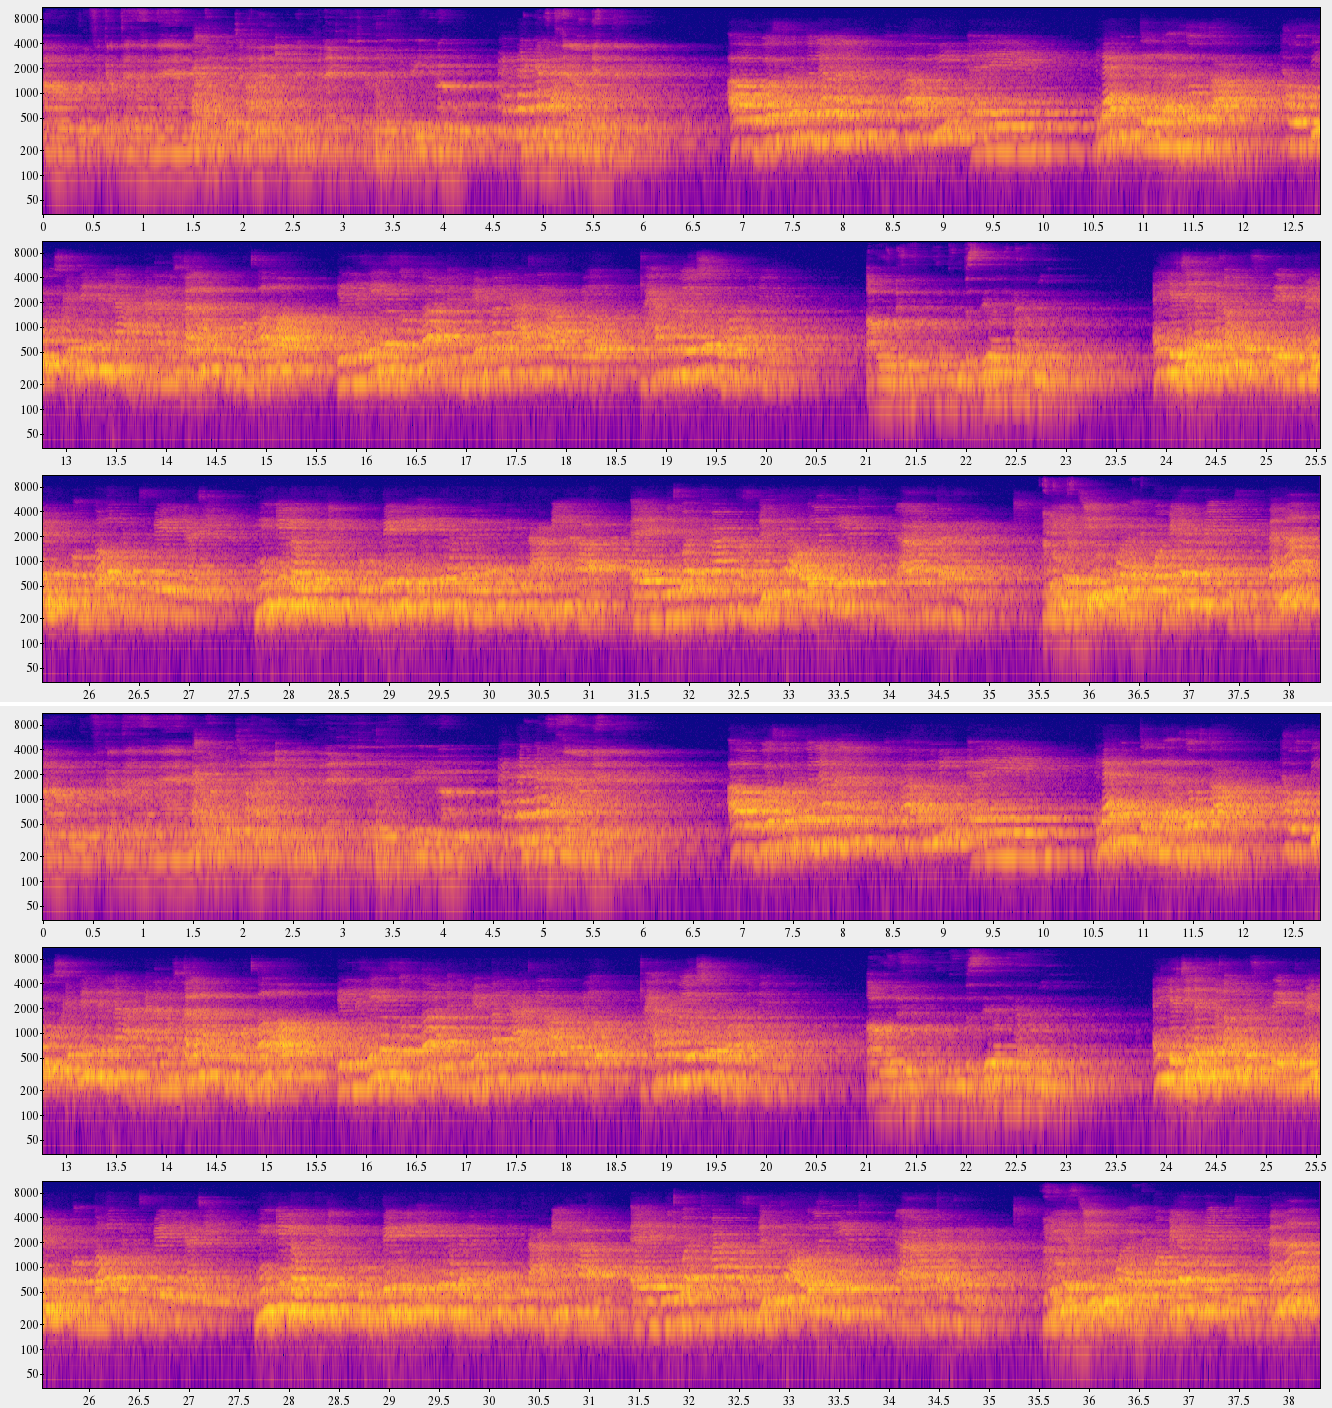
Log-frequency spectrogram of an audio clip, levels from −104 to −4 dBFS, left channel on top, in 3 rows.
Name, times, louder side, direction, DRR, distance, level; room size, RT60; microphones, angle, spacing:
voice 1, 0.0-4.3 4.8-6.1 21.0-22.9 35.5-35.9 36.4-36.6, equal, 50° left, -4 dB, 0.6 m, -30 dB
voice 2, 4.6-5.2 6.8-10.0 10.5-11.9 12.4-15.3 15.7-18.4 18.7-20.1 23.9-27.3 27.7-31.1 31.4-33.7 34.0-34.8 35.6-38.1, equal, 10° right, -7 dB, 0.5 m, -22 dB
3.2 x 2.3 x 4.2 m, 2.7 s
head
